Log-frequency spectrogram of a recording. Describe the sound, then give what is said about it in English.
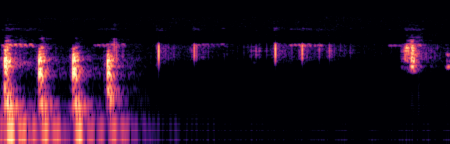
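Knocking on the door of a house in the hills at night: four firm, evenly spaced knocks in quick succession, then a scattering of quieter, lighter taps, with no voices. “I kept knocking.”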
